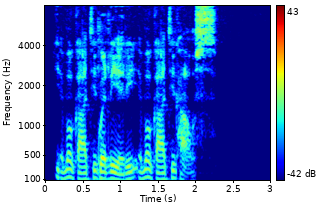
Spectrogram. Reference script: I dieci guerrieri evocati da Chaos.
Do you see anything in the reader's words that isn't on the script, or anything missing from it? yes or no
yes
